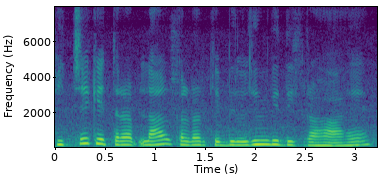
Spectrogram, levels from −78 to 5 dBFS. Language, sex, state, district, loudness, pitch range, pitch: Hindi, female, Arunachal Pradesh, Lower Dibang Valley, -13 LUFS, 190-220 Hz, 200 Hz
